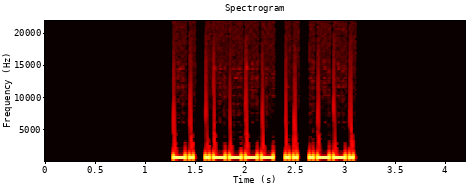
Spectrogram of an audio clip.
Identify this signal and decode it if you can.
Morse code, heard as a keyed tone, about 28 wpm, 700 Hz. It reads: N1IP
